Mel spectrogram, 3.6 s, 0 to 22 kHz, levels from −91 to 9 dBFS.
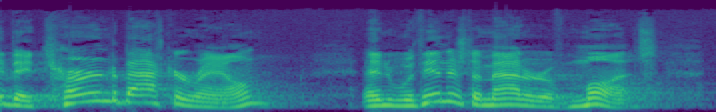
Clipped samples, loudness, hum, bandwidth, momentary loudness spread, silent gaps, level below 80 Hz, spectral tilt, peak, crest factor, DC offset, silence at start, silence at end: under 0.1%; -17 LUFS; none; 16.5 kHz; 7 LU; none; -72 dBFS; -5.5 dB/octave; 0 dBFS; 18 dB; under 0.1%; 0 s; 0.1 s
